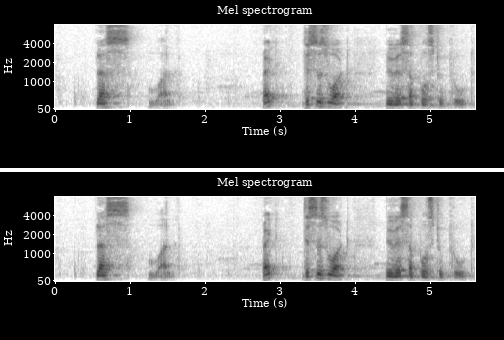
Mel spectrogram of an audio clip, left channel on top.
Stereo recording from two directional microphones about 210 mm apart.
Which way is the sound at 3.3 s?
40° right (ahead or behind).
